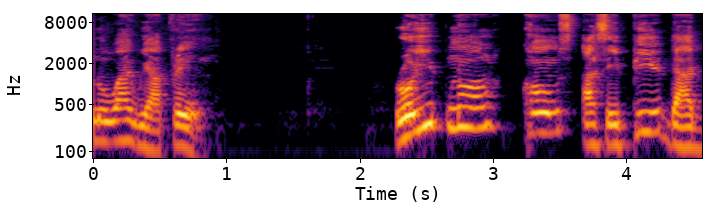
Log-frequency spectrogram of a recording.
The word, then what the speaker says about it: Rohypnol: As I have to take time to go and study it, because Rohypnol, Rohypnol, Rohypnol, that's the pronunciation, Rohypnol.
